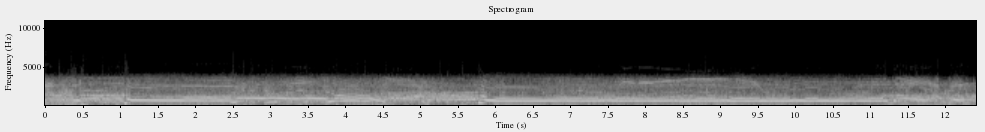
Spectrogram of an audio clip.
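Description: A radio football commentator's drawn-out goal cry, a shouted "gol" held on one steady note. After a shorter held note and a break, the longest stretch runs for about five seconds.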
